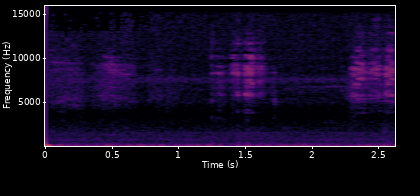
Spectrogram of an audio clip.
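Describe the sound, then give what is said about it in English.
A coloring pen drawing on paper makes a faint, continuous soft scratch, with a few brief hissy strokes rising above it. “I'm just gonna make a very bad drawing of the person. Just to have him there. Come on, color.”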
